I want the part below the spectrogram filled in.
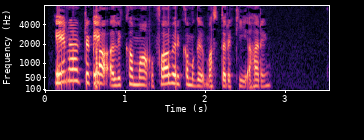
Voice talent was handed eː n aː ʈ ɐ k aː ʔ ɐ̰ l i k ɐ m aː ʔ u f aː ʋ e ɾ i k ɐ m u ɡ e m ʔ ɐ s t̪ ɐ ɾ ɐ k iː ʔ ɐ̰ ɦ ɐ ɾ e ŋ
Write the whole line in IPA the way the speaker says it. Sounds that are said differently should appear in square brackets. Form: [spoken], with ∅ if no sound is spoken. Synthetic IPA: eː n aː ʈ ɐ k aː ʔ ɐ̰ l i k ɐ m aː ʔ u f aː ʋ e ɾ i k ɐ m u ɡ e m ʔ ɐ s t̪ ɐ ɾ ɐ k iː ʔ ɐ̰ ɦ ɐ ɾ e ŋ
